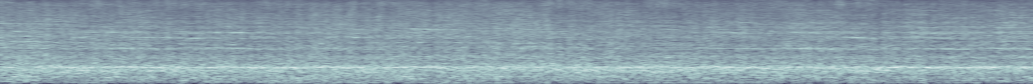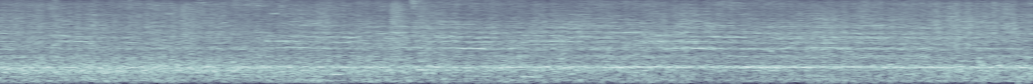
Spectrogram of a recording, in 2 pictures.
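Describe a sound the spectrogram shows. A long freight train rumbles past close by, its wheels clattering steadily over the rails.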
